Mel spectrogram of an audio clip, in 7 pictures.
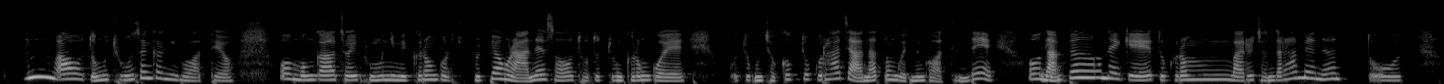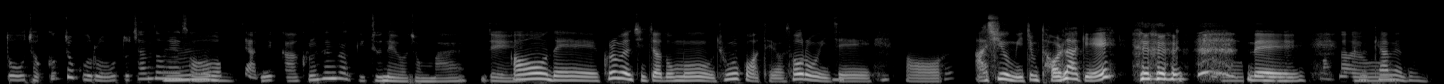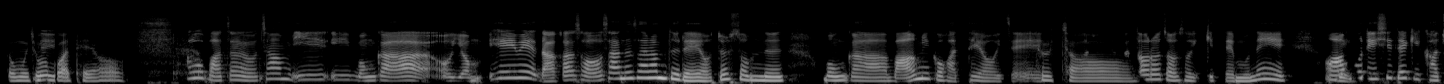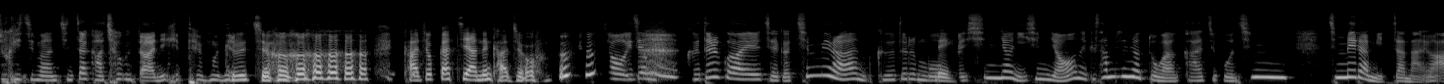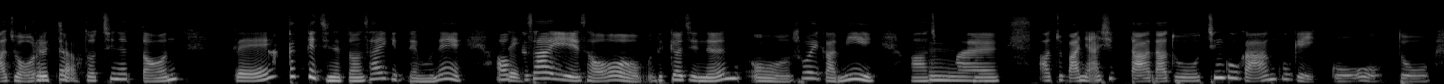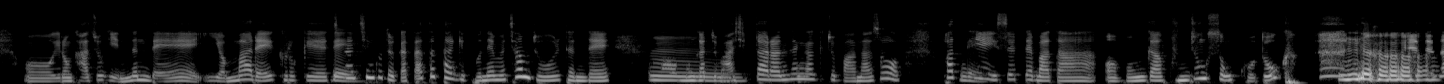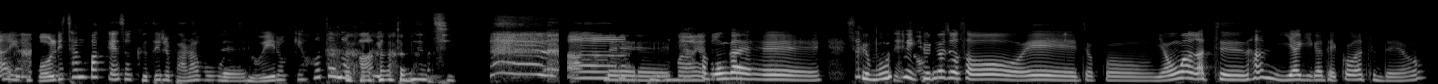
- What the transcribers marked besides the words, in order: laughing while speaking: "덜 나게"; laugh; other background noise; laughing while speaking: "가족이지만"; laughing while speaking: "가족은 또 아니기 때문에"; laughing while speaking: "그렇죠. 가족 같지 않은 가족"; unintelligible speech; laugh; laughing while speaking: "고독이라고"; laugh; laugh; laughing while speaking: "드는지"; laugh
- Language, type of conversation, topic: Korean, advice, 특별한 날에 왜 혼자라고 느끼고 소외감이 드나요?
